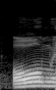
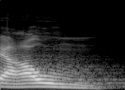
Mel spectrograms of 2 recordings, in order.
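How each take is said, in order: First: The vowel is a single steady O. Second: The vowel glides from A to U. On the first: The speaker calls it right. "Om is the correct pronunciation" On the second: The speaker calls it wrong. "don't say Aum"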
